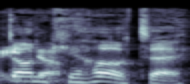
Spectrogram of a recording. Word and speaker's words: Don Quixote: It very much reminded me of the novel, the very famous Spanish novel, which I think is called Don Quixote. I'm not sure if I'm saying it correctly. – Don Quixote.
